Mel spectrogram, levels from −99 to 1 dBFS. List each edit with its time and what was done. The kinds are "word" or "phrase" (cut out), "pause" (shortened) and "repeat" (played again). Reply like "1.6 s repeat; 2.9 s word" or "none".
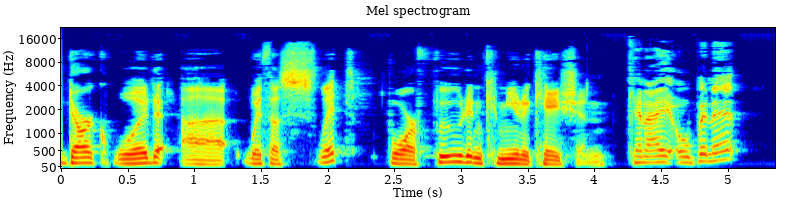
4.2 s pause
